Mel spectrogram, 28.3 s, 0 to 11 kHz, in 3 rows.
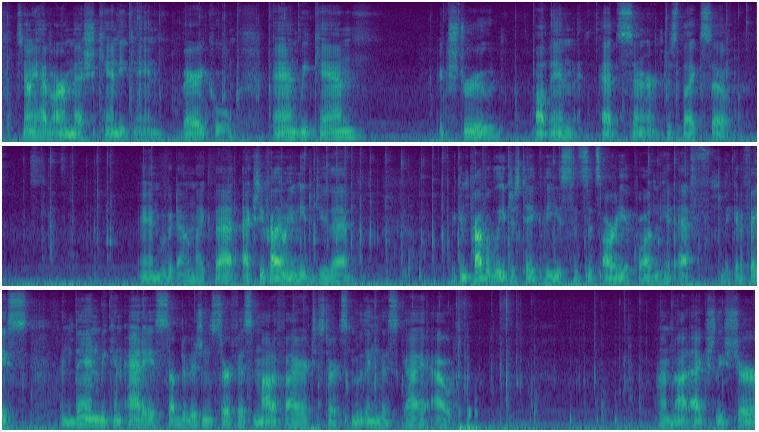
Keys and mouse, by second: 0.0 a, 0.2 a, 1.9-3.7 typing, 5.6 e, 8.5 a, 8.7 Tab, 9.3 Tab, 10.2 KP_1, 10.8 g, 11.4 click, 11.6 Tab, 12.6 Tab, 13.3 g, 13.9 ctrl+z, 14.1 ctrl+z, 15.6 ctrl+z, 16.1 a, 16.5 b, 17.8 f, 18.0 a, 18.3 Tab, 19.0 KP_1, 19.2 z, 22.9 Tab, 23.7 z, 24.1-24.7 a, 25.3 ctrl+n, 25.6 Tab, 26.5 z, 26.9 Tab, 27.4 a, 28.0 Tab.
